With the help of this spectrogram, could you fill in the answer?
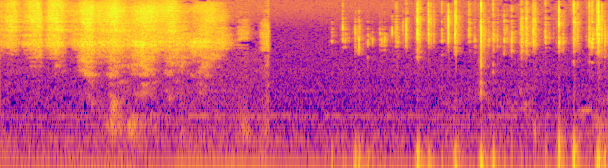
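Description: A pair of palm-sized, hollow, blue-grey metal Chinese baoding balls held in one hand is shaken and rotated so they click against each other and ring inside. For about three seconds there is a steady, bright, hissy jingling. After a brief quiet pause, a run of sharp, irregular metallic clicks follows.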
